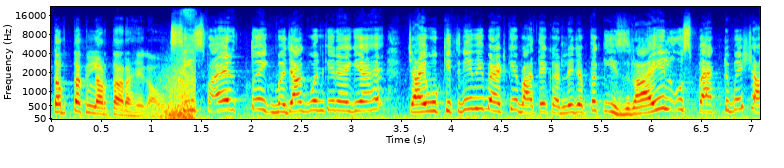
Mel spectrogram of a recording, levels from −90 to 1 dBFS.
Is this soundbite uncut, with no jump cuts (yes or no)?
no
